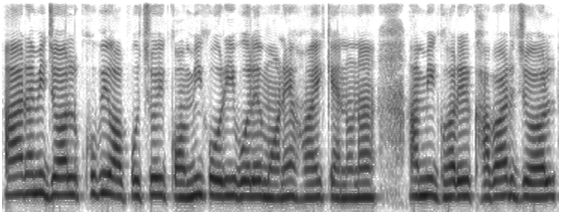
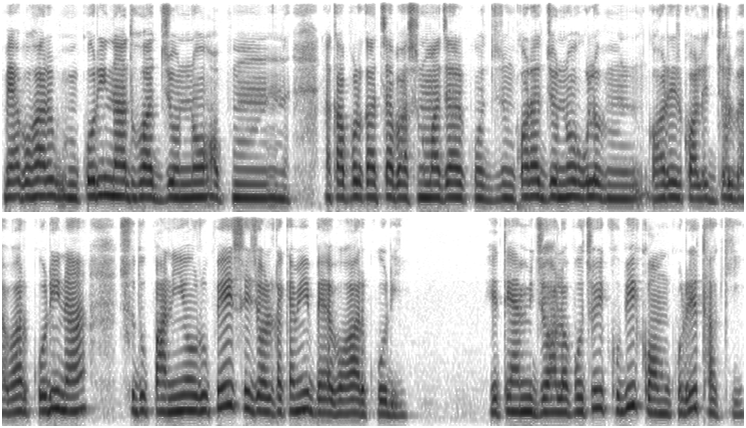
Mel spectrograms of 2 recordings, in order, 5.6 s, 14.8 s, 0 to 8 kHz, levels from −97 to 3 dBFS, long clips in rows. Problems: background sounds at intervals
